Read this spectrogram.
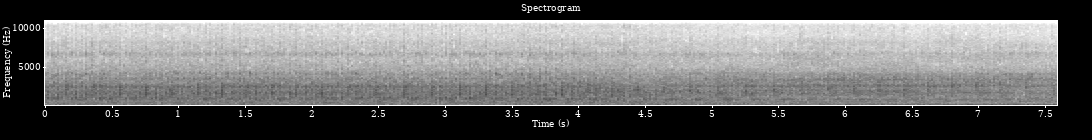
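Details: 7.3 diesel rough runner with no power, switched from high idle to street mode: loose uneven knock about two or three a second through clatter, owner says sounds like rod knocking; puffing raw-diesel smoke, EGTs good, cause unknown.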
